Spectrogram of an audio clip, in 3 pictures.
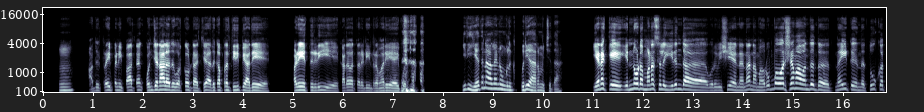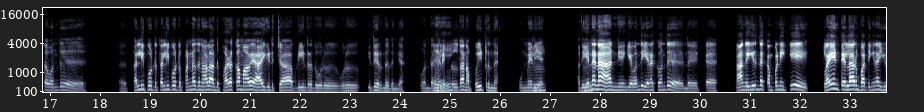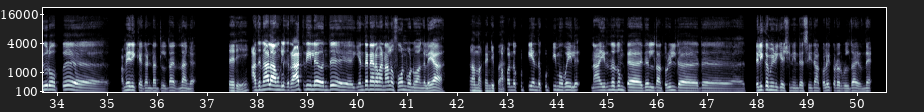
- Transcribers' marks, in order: other noise; in English: "ட்ரை"; in English: "வொர்க்கவுட்"; laugh; in English: "நைட்டு"; in English: "கம்பெனிக்கு க்ளையன்ட்"; in English: "மொபைலு"; in English: "டெலிகம்யூனிகேஷன் இண்டஸ்ட்ரி"
- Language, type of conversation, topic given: Tamil, podcast, இரவில் தூக்கம் வராமல் இருந்தால் நீங்கள் என்ன செய்கிறீர்கள்?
